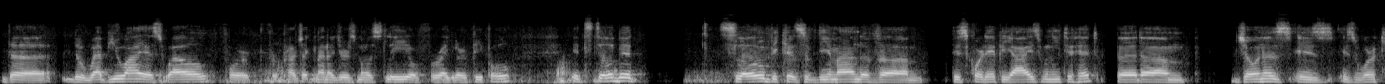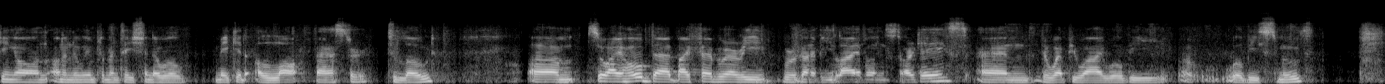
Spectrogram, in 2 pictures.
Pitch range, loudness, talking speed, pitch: 105-125 Hz, -18 LUFS, 165 wpm, 110 Hz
